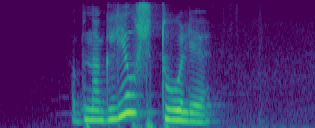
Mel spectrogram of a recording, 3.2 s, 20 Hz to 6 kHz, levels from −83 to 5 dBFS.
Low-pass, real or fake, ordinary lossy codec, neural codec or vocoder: 5.4 kHz; real; none; none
